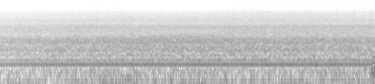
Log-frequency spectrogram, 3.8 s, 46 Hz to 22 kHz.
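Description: A 2016 Honda Accord EX-L with a 3.5-liter V6 runs at a smooth, steady idle, a constant close hum with a faint tonal drone and no change in pitch.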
